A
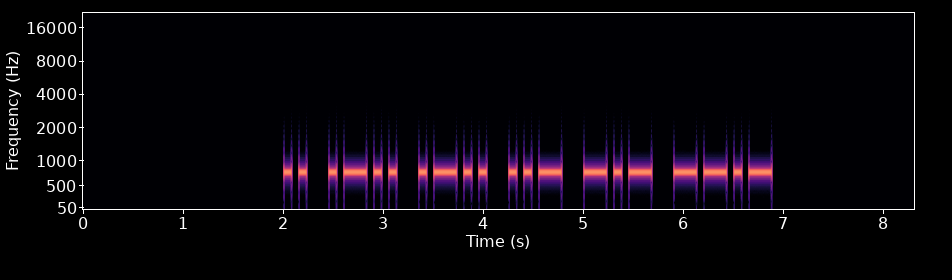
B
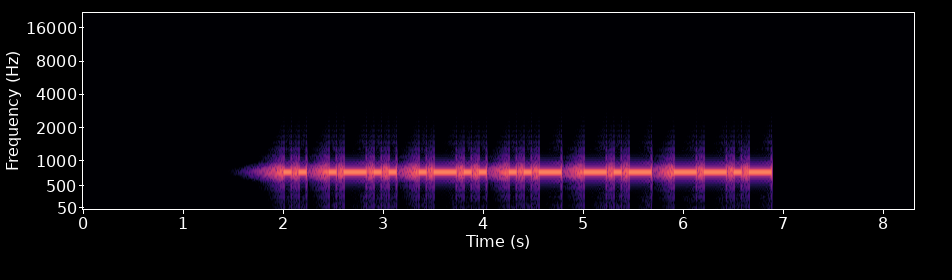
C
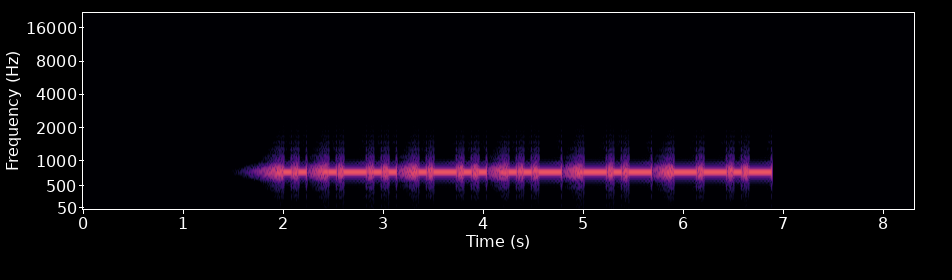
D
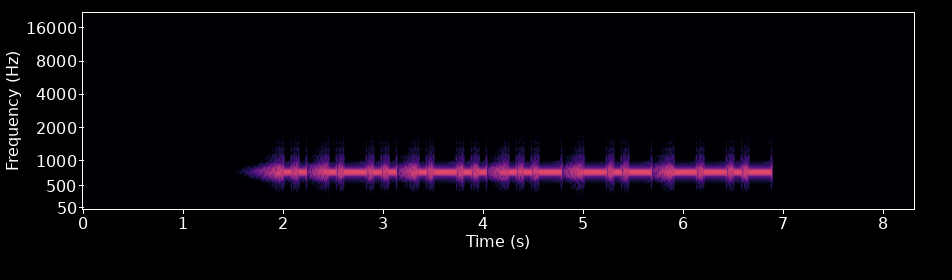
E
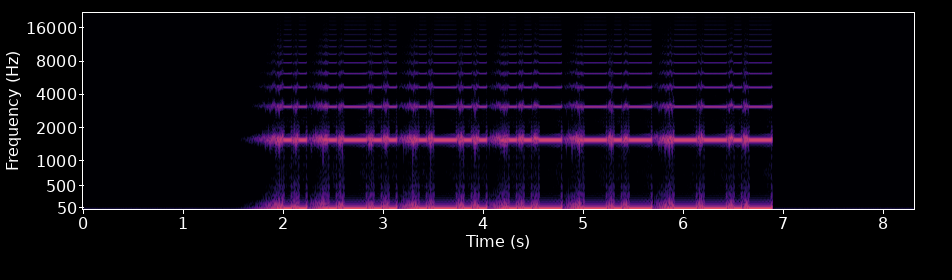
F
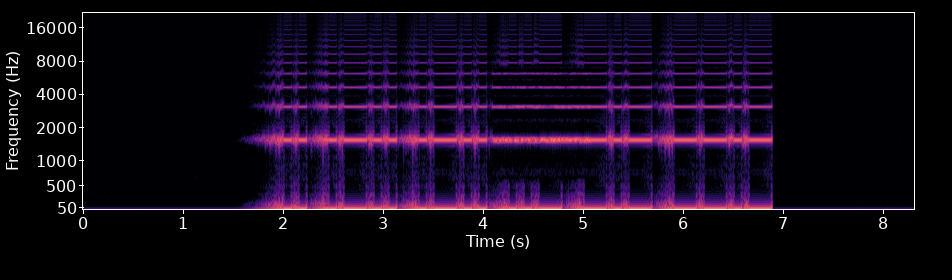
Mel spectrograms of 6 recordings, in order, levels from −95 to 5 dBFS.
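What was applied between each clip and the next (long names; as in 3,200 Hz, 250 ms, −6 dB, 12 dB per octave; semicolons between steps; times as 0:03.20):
peak hold with a rise ahead of every peak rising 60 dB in 0.47 s; level −3 dB
low-shelf EQ 480 Hz −11.5 dB; brickwall limiter −31 dBFS, peak gain reduction 8.5 dB
low-shelf EQ 490 Hz −7.5 dB; level −1 dB
high-pass filter 810 Hz 12 dB per octave; comb filter 6.4 ms, depth 30%; full-wave rectification; level +6.5 dB
healed spectral selection 0:04.11–0:05.05, 610–7,000 Hz after; level +9 dB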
